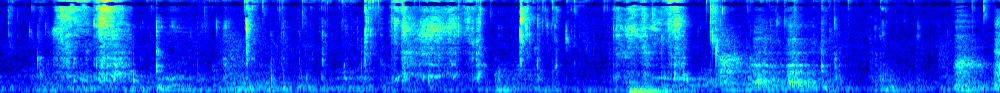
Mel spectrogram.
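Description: Close-miked wet chewing and lip-smacking as a piece of curried chicken on the bone is gnawed and eaten by hand, in irregular moist clicks and smacks, with a dull low bump about six seconds in.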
